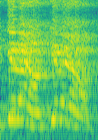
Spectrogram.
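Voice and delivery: high, quick shouted command; mock yell. Caregiver yelling the dogs down, mock yell. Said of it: "Here I am yelling".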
